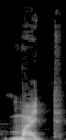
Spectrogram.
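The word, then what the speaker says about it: might: word লিখি আছো যে তুমি ধইলাবা যে এই মাইট যেনে ধইলাবা মাইট যদি মাইট এনে কয় ধরনের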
